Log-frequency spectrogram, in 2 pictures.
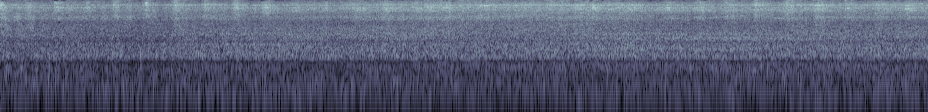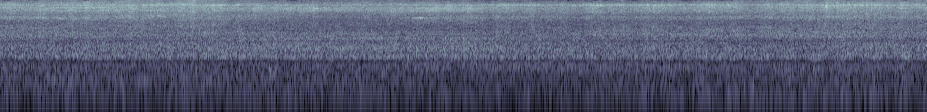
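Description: Freight train tank cars rolling past, a steady loud rumble of steel wheels on the rails.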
